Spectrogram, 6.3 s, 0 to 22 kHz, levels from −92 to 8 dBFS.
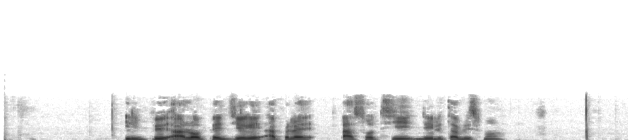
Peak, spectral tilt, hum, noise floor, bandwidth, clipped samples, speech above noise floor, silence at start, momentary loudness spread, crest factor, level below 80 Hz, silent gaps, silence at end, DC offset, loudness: -2 dBFS; -5.5 dB/octave; none; -75 dBFS; 7.4 kHz; under 0.1%; 55 dB; 1.25 s; 17 LU; 18 dB; -58 dBFS; none; 1.3 s; under 0.1%; -20 LUFS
